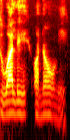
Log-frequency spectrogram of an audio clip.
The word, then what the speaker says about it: Wale Onawunmi: So my name is Wale Onawunmi, right? So that's the pronunciation.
